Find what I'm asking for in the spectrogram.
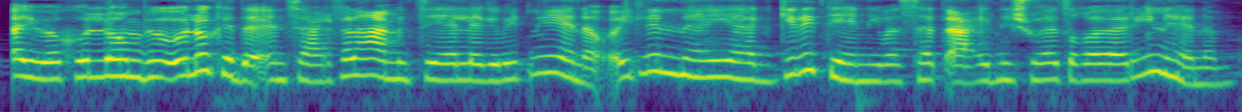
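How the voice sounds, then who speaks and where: High and fast, a woman plays a wary Egyptian girl from a children's home in an animated game story. She talks bluntly but in a friendly way, with clipped, quick phrasing. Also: soft background music, lightly acted. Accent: Egyptian Arabic. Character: friendly girl boarder, wary, long abandoned.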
